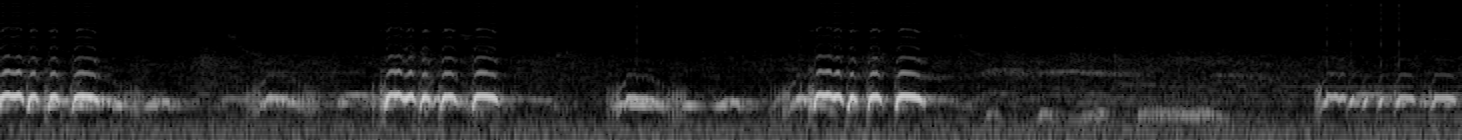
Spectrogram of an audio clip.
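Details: Local zebra dove singing energetically, recorded as a lure to prompt doves to sing: short bursts of quick, clipped cooing notes, with bursts every second or so between quieter murmuring trills and a low gurgle.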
